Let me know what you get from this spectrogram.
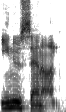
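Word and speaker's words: Inusannon: upon the ruins of a race called the enu cenon which was brand new to me like i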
